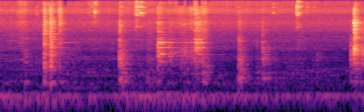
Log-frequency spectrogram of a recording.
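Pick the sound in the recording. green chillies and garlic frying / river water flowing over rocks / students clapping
green chillies and garlic frying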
